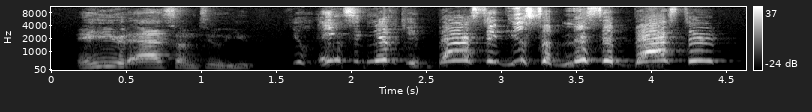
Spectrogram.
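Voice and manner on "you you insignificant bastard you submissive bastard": very high, mocking, teasing voice. Retelling a gaming friend's favorite word, imitating a friend's high-pitched voice. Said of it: "we make fun of his high-pitched voice while he said it".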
